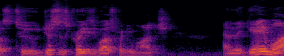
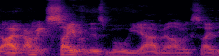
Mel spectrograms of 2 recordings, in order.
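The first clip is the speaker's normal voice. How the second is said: ordinary talk, nothing marked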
